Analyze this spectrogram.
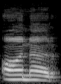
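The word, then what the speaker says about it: honor: on honest man ಆನ್ ಆನರ್ ಆನ್ ಆನರ್ ಹನರ್ ಅಲ್ಲ ಆನರ್ H silent ಇಲ್ಲಿ ಎಚ್ ಉಚ್ಚಾರಣೆ ಇಲ್ಲ ಅದರ ನಂತರ ವಾವಲ್ ಸೌಂಡ್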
